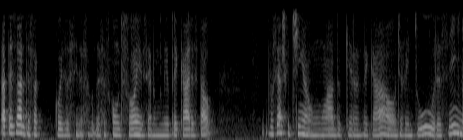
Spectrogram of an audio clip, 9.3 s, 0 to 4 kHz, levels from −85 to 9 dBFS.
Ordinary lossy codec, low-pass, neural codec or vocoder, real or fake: none; 3.6 kHz; none; real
